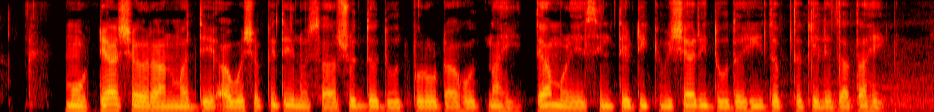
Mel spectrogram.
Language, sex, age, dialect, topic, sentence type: Marathi, male, 25-30, Standard Marathi, agriculture, statement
